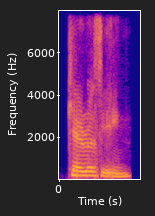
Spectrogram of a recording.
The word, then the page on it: kerosine: Indian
